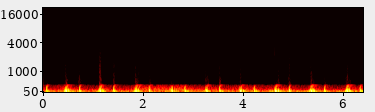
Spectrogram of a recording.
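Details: Real recorded heartbeat pulse at medium rate, steady paired low thumps at about 85 beats a minute, looped as a sound effect: normal heartbeat.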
